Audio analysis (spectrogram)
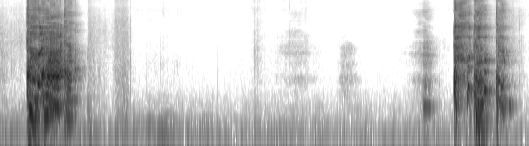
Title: still coughing a little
